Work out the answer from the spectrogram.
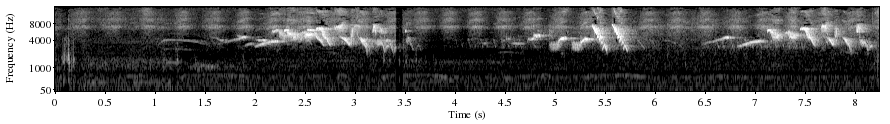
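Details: Double-collared seedeater (coleiro) song in a duel, with three birds coming in to fight together. Three separate bursts of fast, scratchy, sliding high notes about two seconds apart, over a faint low whistle and background hiss.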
